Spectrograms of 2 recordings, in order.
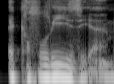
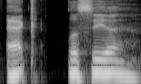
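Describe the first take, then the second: First: It is said with the Latin pronunciation. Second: It is said with the Greek pronunciation. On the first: It refers to the Latinized form of the word. "if you're talking about the Latin, it's ecclesia" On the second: It refers to the original Greek word. "if you're talking about the Greek version, it's ekklesia"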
